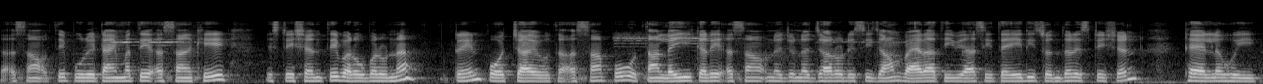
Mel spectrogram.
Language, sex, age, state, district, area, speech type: Sindhi, female, 45-60, Maharashtra, Thane, urban, spontaneous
